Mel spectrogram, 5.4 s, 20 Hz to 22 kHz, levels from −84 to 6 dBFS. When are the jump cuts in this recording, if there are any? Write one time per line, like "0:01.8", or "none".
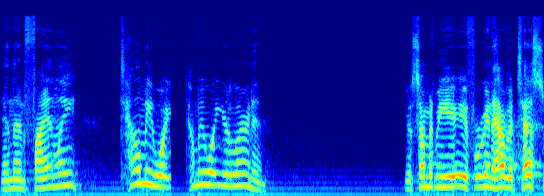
0:01.7
0:04.3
